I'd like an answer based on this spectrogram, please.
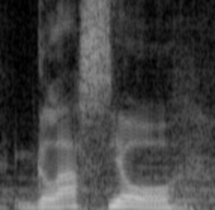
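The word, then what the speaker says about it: Glaceau: Well, glacio is how you pronounce it.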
